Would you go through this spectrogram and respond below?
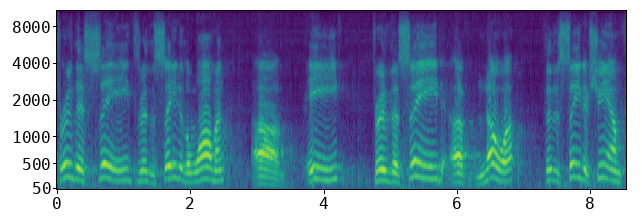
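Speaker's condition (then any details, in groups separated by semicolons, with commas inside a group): No condition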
